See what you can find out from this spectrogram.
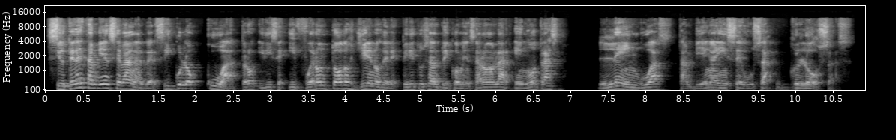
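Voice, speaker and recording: A man preaching a teaching sermon who explains slowly and restates each point several ways. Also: mid-range voice, animated, darkish tone, echoey room. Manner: explains patiently, repeats and rephrases points; speaks bilingually of Spanish and English.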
